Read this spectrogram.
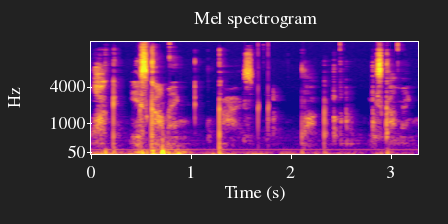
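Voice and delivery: hushed, voiceless whisper; sneaky whisper. Pretend. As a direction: whisper so the enemy can't hear. Sneaking from approaching player.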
